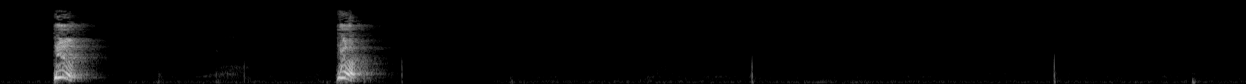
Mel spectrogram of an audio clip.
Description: I catch the hiccups again lol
